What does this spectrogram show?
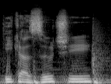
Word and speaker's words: Ikazuchi: Ikazuchi, which is what this is, the lightning.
